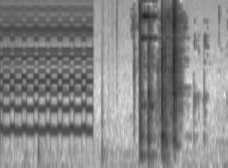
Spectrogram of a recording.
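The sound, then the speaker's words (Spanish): A telephone rings with a steady, bright electronic tone for about a second, then cuts off abruptly and is followed by a couple of short clattering knocks, like a handset being picked up. “Yo contesto.”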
